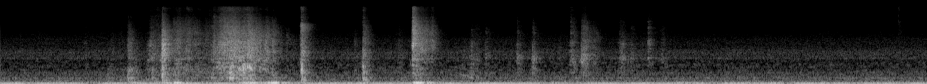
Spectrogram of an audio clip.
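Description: A few sharp knocks and clicks with a short rustle, the sound of parts and tools being picked up and handled, over a steady low hum.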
